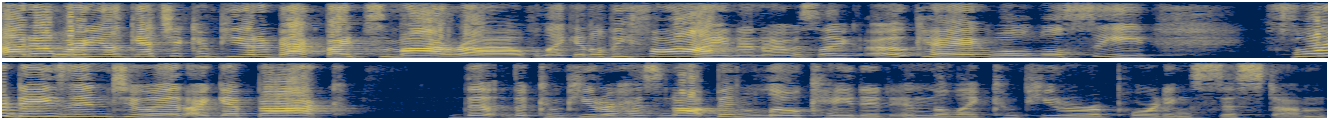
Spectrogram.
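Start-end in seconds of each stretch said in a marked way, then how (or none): 0.0-3.7 put-on loud, sympathetic New Jersey accent. Retelling sympathetic fellow plane passengers' reassurance, imitating a new jersey accent. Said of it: "with their new jersey accent".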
